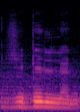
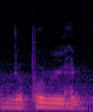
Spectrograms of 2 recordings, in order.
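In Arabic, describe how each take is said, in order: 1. الحركتان الأوليان كلتاهما كسرة، مع تشديد اللام. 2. الحركتان الأوليان كلتاهما ضمة، مع تشديد اللام. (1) "بكسر الجيم والباء وتشديد اللام" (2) "بضم الجيم والباء وتشديد اللام"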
